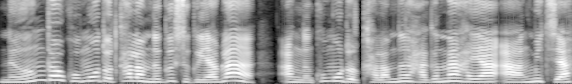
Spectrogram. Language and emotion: Bodo, disgusted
